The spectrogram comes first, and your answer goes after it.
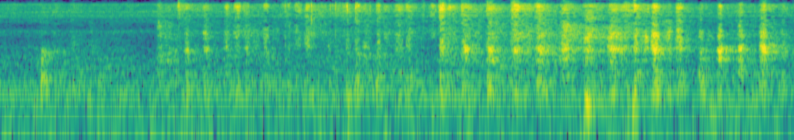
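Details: A dog pants in quick rhythmic breaths, about three to four per second, soft at first and growing louder and more regular through the second half, over a steady faint hiss.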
